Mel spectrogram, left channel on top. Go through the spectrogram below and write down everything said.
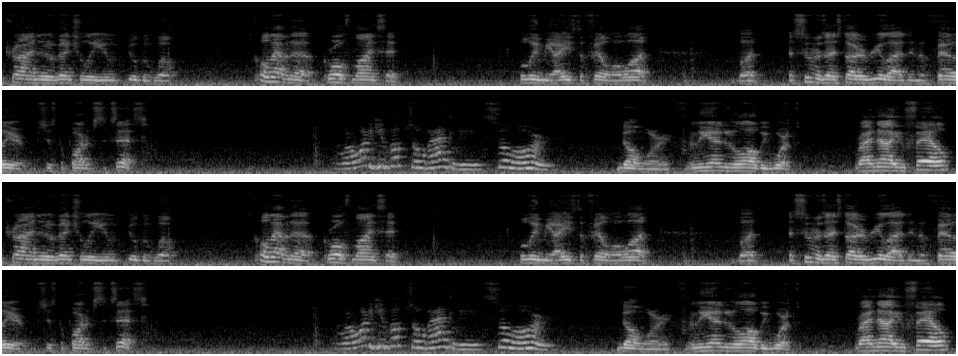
trying and eventually you'll do well. It's called having a growth mindset. Believe me, I used to fail a lot. But as soon as I started realizing that failure was just a part of success. Well, I want to give up so badly. It's so hard. Don't worry. In the end, it'll all be worth it. Right now, you fail.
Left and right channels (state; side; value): identical; both; correlation 1.00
